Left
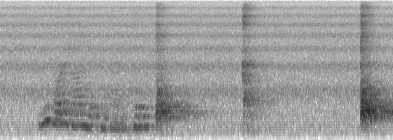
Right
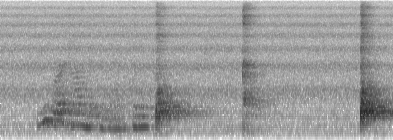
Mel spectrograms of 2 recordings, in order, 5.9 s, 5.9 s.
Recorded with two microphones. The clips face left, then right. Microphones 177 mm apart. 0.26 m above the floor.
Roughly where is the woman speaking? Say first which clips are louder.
Even; right.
